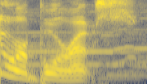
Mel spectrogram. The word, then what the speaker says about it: Ouroboros: It should be Ouroboros. Ouroboros. Because it's OS at the end. I think I did US at first. It's Ouroboros. Is how I would say it.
